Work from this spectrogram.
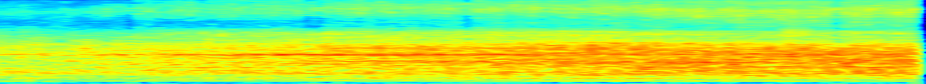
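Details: Renault Megane Classic petrol, warm idle: idle sits a bit low and wavers with slight rpm needle movement rather than holding steady, consistent with a carbon-fouled idle control valve.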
